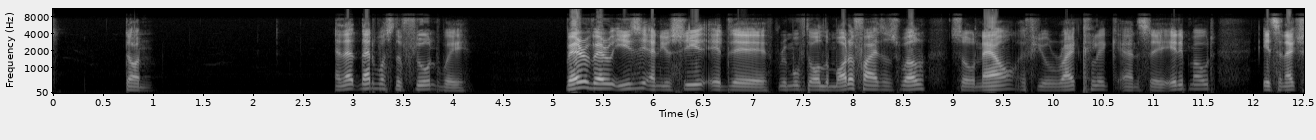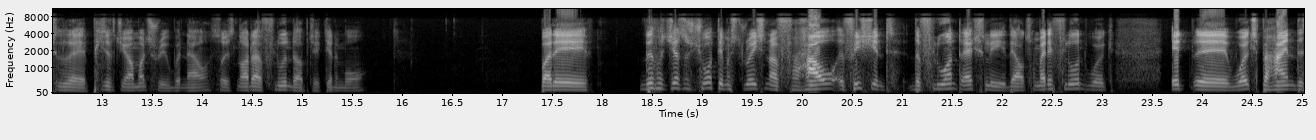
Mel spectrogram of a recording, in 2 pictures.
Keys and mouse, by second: 2.2-5.3 middle drag, 8.1 middle click, 8.5 click, 8.9 Tab, 11.4-14.8 middle drag, 15.6 Tab, 16.5-17.4 middle drag, 17.8 middle click.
